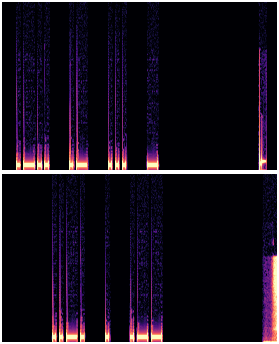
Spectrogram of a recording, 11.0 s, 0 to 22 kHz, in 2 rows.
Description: Morse code, heard as a keyed tone, about 17 wpm, spaced as for 12 wpm, 690 Hz. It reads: LAST FEW
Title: 2x Character Spacing - Top 300 Words - 17wpm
